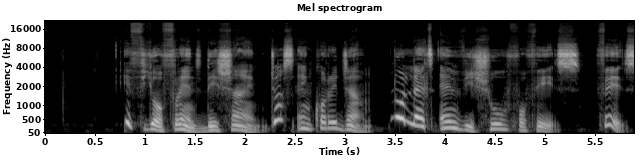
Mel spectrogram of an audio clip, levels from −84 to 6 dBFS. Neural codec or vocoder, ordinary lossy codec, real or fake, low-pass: none; none; real; none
